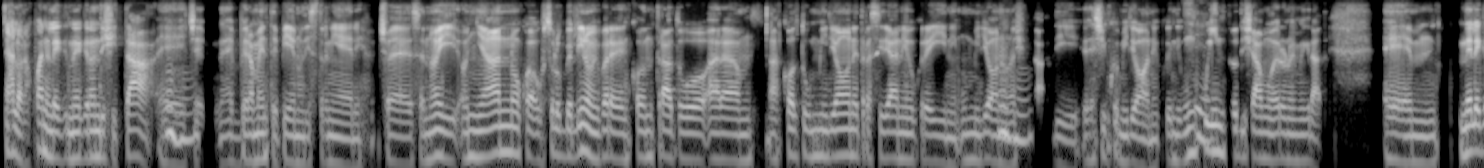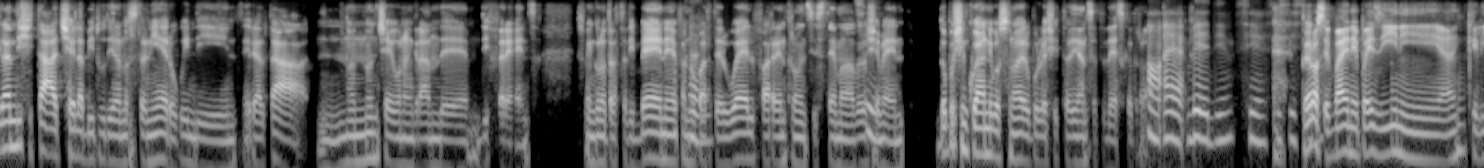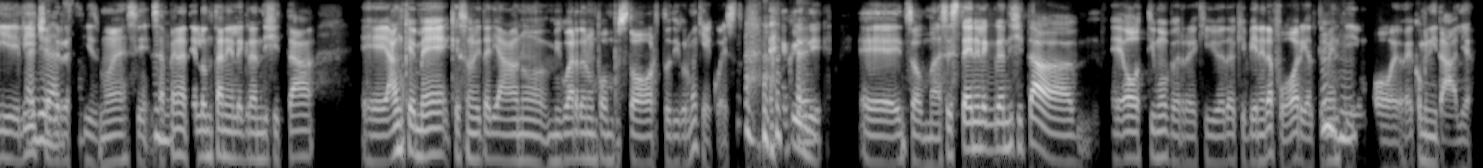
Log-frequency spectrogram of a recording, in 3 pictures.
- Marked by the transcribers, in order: in English: "welfare"; chuckle; laughing while speaking: "Okay"; chuckle
- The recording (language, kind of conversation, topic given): Italian, unstructured, Quali problemi sociali ti sembrano più urgenti nella tua città?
